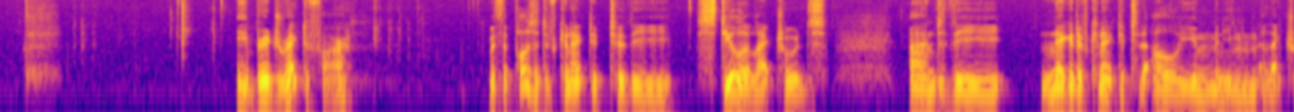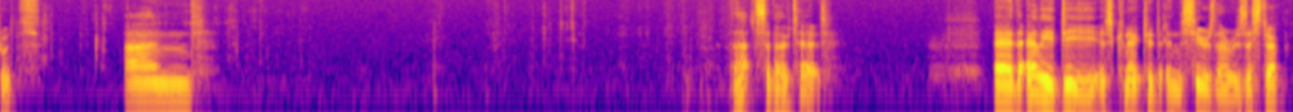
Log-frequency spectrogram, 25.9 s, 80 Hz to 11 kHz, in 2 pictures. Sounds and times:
Inside, small room: 0.0s - 25.8s
Speech: 2.4s - 3.6s, 4.9s - 8.3s, 9.1s - 13.4s, 14.2s - 15.1s, 20.2s - 21.4s, 22.9s - 25.8s.

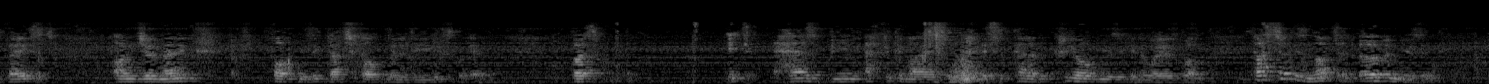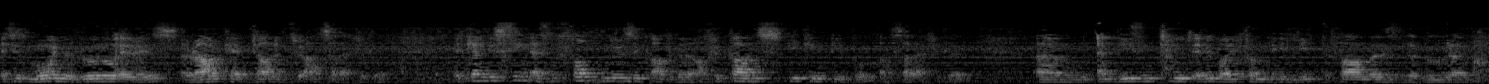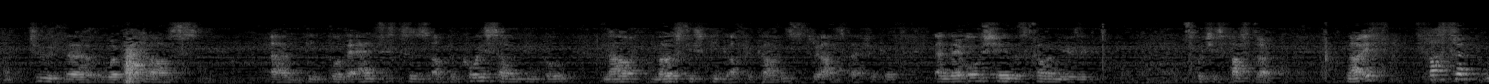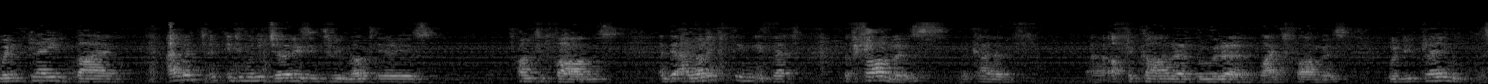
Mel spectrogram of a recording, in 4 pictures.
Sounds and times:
Speech: 0.0s - 5.0s, 5.7s - 6.3s, 7.2s - 40.9s, 41.6s - 49.1s, 49.8s - 59.5s.

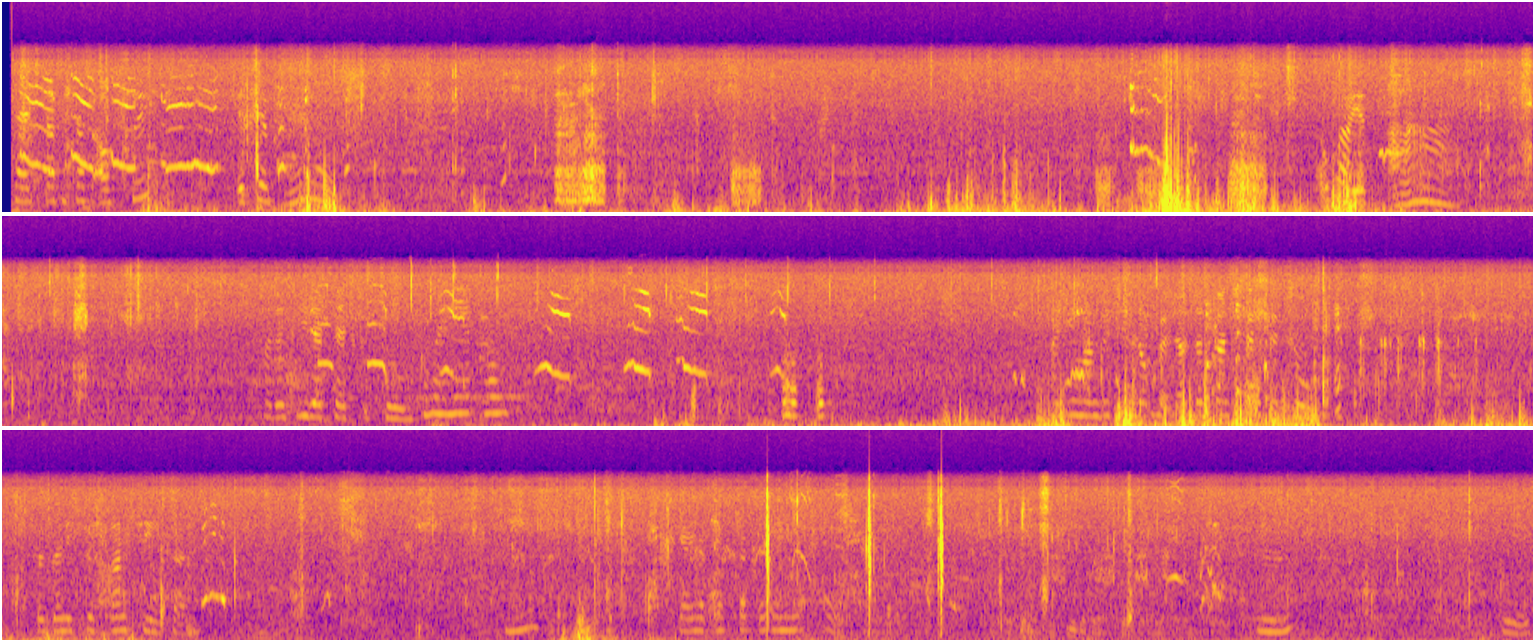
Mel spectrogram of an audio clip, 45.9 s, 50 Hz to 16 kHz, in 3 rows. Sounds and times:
Dog: 0.2s - 5.3s, 11.2s - 12.7s, 18.2s - 23.6s, 38.5s - 42.9s.

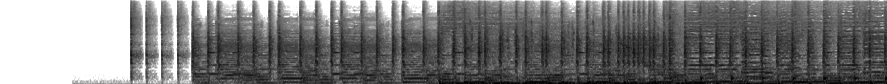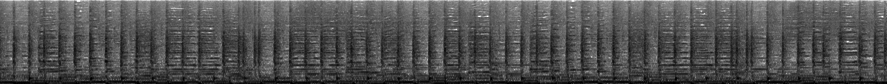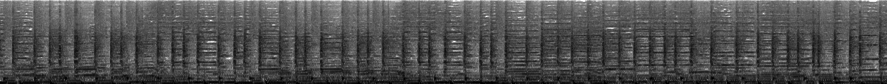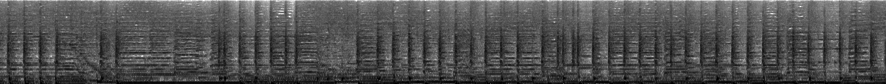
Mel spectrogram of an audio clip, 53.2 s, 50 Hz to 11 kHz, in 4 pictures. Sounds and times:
Music: 2.0s - 53.2s.

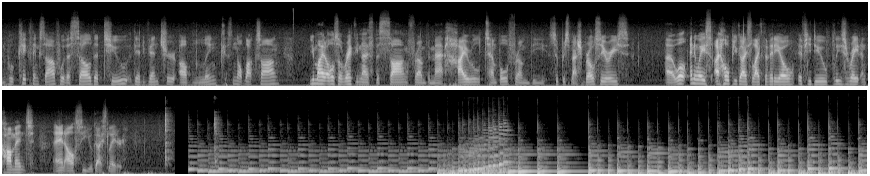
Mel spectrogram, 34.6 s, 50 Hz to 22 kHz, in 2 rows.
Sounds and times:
Speech: 0.0s - 5.6s, 6.2s - 12.6s, 13.3s - 19.9s.

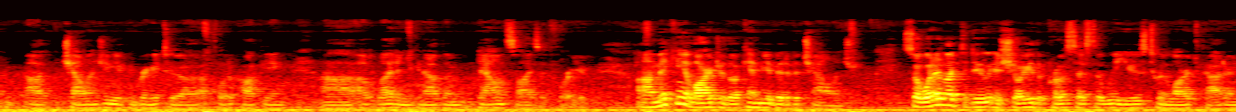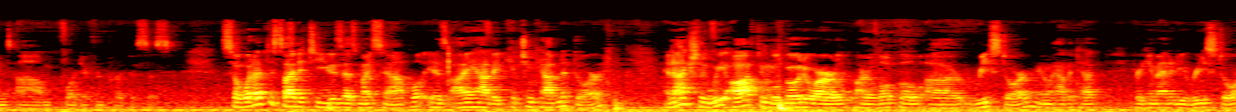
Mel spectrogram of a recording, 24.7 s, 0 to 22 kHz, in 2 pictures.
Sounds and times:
Speech: 0.0s - 24.7s.

